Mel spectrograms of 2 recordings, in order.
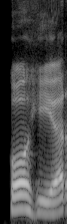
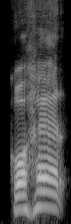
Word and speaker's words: Cohere: Some people pronounce it as pronounce it as cohhere. No, it's not right. Cohair is the right word and this is the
